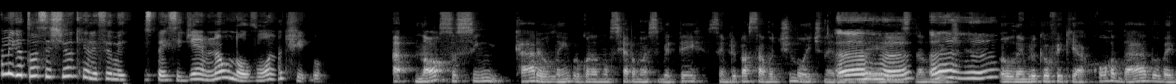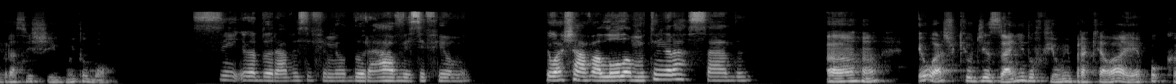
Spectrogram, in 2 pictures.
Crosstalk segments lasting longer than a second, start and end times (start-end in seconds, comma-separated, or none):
8.5-10.1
